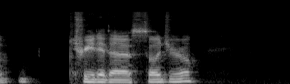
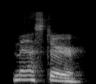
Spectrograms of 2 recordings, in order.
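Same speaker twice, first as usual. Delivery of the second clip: higher, ringing call of the master; emotional cry; 9 semitones higher than usual. Retold or imitated. Kenshin leaping toward his master, higher emotional cry. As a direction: cry out to him, overcome. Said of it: "Kenshin starts to get all emotional".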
